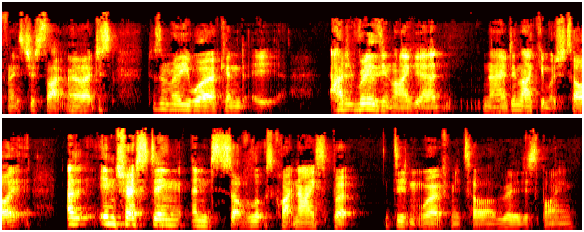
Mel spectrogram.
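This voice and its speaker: A man in a casual film chat, hesitant and halting, full of fillers as he gives his views. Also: medium pitch, creaky, a bit bright.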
